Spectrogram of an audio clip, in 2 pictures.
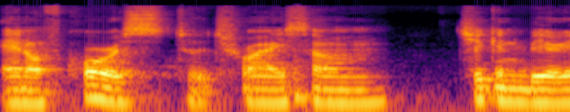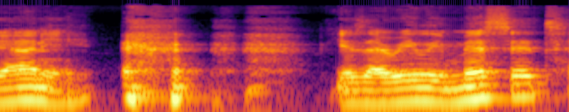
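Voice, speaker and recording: A man with a French accent at a fairly low pitch and fairly slow pace, on a very clean recording with a silent background. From Democratic Republic of Congo. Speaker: former international student. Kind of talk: interview answers.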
